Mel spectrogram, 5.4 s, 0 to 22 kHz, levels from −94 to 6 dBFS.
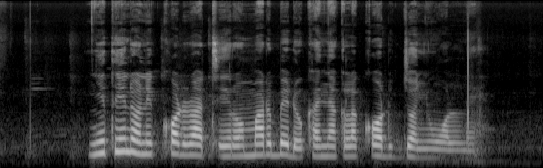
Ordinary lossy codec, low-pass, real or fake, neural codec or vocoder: none; none; real; none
